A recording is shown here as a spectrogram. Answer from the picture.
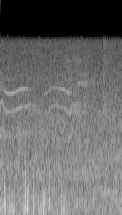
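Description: A high, drawn-out animal call sounds twice, over a few low thumps in the first second.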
